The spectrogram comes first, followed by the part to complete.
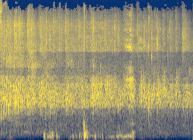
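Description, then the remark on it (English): A church audience claps for their pastor and for Jesus in a dense, steady wash of applause that holds for about four seconds, with a few faint voices or cheers briefly showing through underneath. “All right, now put your hands together and clap for your pastor and for Jesus.”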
